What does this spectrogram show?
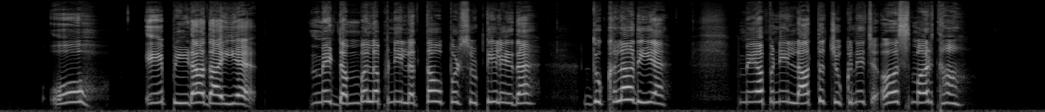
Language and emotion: Dogri, sad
